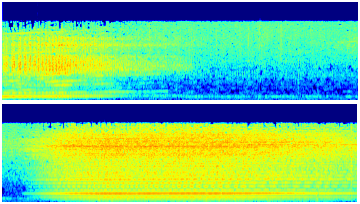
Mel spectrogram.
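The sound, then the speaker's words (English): A humming, engine-like drone serves as the sound effect for the fictional gyrocosmic relativator machine starting up. It begins loud, dips quieter midway, then swells back to a strong, steady, harmonic-rich whine. “And here goes the vise that'll make the gyrocosmic relativator that'll help run down Kane and Ardela.”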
